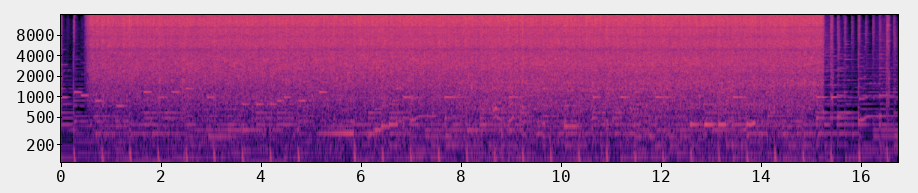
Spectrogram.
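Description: Water from a small forest stream rushing steadily over a low stone weir, with background music playing throughout. The water starts suddenly about half a second in and cuts off suddenly near the end.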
